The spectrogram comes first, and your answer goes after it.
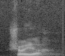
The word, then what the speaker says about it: Scheuer: Dr Scheuer, est-ce que je prononce bien votre nom? Scheuer.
